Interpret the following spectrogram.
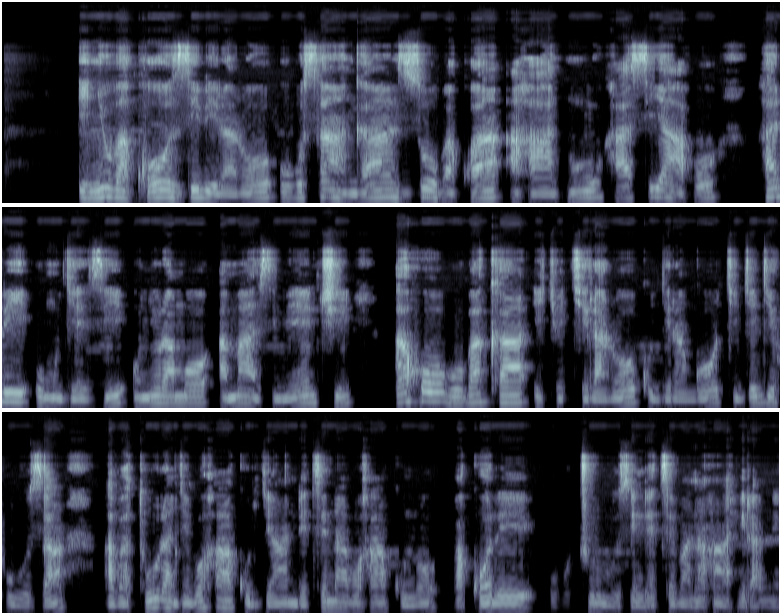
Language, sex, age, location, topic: Kinyarwanda, male, 18-24, Nyagatare, government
